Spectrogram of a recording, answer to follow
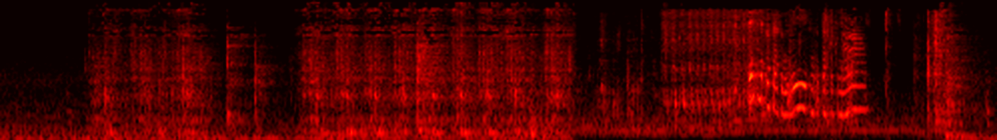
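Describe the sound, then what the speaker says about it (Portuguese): A sewing machine stitches crib bumper fabric in fast, steady mechanical chatter, close by, pausing briefly before another short run. "Agora, a gente vai vir aqui na máquina e vamos costurar isso aqui."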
